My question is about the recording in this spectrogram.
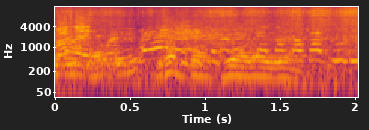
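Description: Several people's voices talking over one another, loud, with a steady hiss behind them.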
